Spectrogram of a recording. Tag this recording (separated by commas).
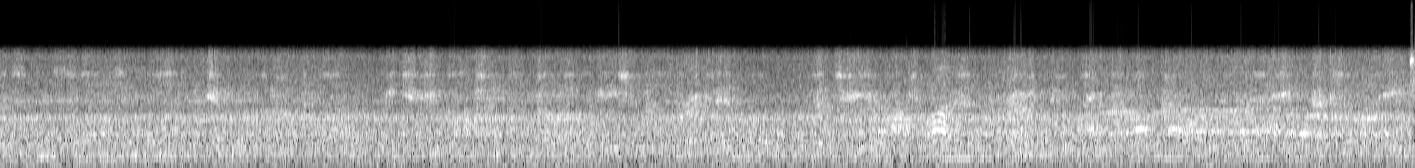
Speech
